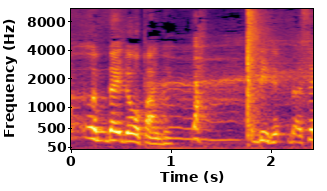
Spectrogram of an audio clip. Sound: she slaps him

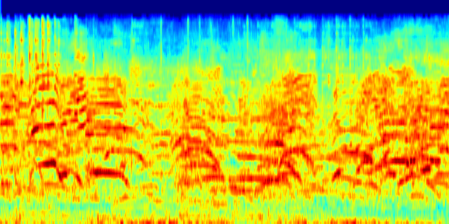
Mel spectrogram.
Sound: crowd cheering

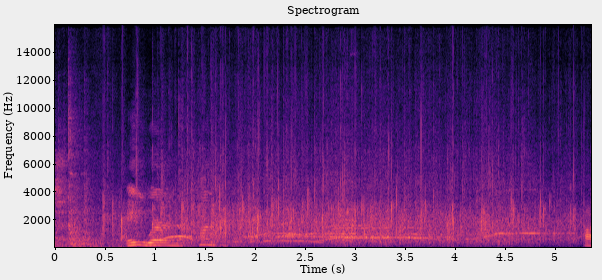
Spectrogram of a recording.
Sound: crowd Cheers and Applauds

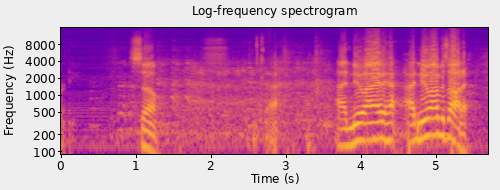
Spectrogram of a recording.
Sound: laughter

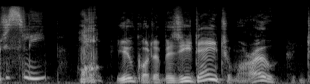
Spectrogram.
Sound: oinks

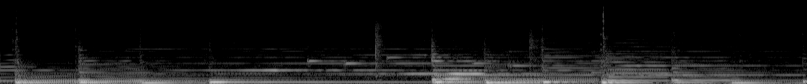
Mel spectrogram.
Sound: incoming call ringing

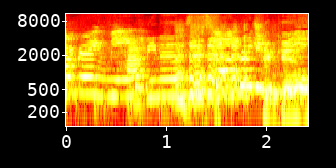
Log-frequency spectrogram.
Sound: laughs

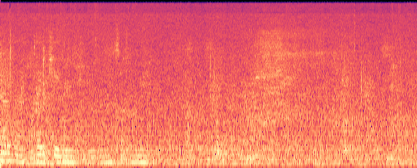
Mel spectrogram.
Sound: speaking faintly

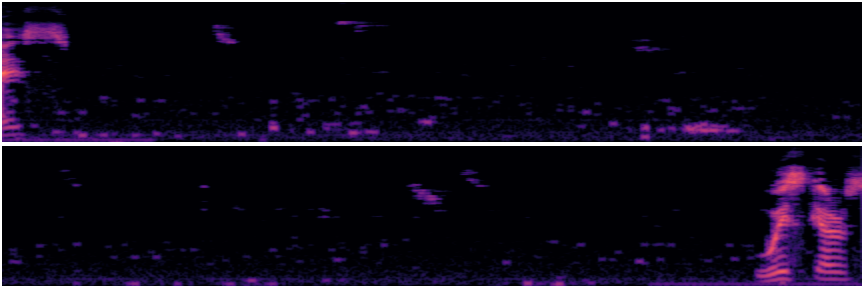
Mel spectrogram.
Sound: birds chirping

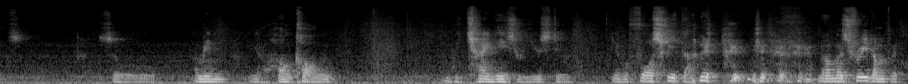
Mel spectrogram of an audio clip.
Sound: laughs

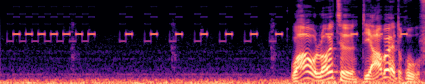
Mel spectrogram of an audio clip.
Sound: pager sound

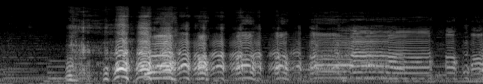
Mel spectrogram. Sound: laughter

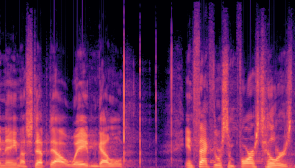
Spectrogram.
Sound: claps hands

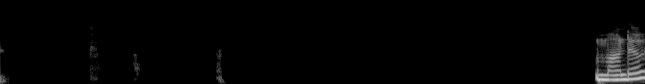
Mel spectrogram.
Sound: silence

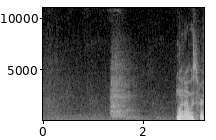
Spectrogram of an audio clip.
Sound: sighs

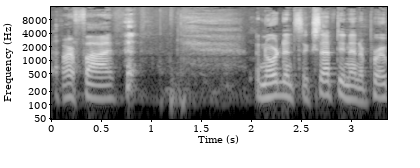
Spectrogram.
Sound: laughter

